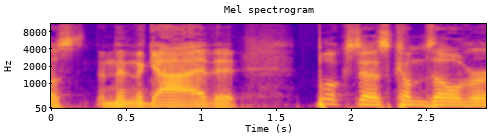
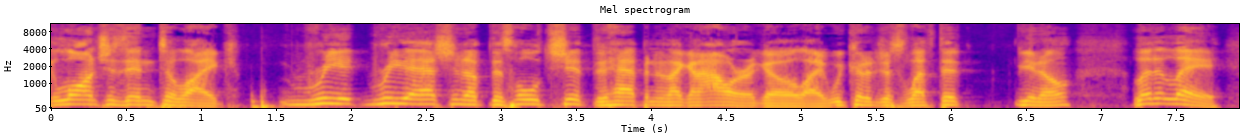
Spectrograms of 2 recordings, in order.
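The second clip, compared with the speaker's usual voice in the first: ordinary delivery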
